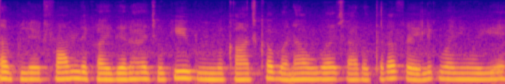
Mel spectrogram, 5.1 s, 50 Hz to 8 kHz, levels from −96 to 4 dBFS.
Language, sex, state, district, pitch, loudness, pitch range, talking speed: Hindi, female, Uttar Pradesh, Hamirpur, 175 Hz, -16 LUFS, 170-180 Hz, 215 wpm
